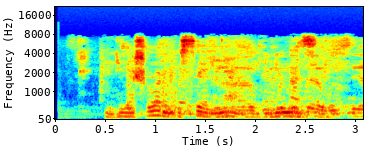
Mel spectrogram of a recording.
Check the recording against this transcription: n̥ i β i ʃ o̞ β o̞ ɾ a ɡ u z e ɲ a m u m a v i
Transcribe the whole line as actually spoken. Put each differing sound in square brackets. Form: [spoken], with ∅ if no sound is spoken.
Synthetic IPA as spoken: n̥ i β [a] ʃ o̞ β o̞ ɾ a ɡ u [s] e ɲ a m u m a [z] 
